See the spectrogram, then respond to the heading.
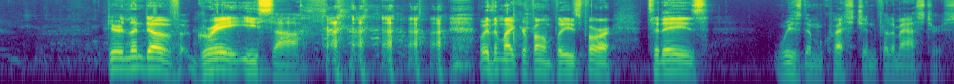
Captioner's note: chuckles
